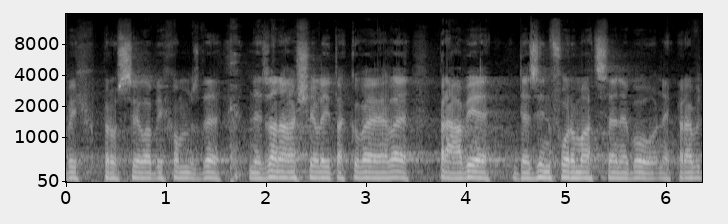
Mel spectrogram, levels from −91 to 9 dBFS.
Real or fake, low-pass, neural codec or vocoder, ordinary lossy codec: real; 14.4 kHz; none; AAC, 48 kbps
